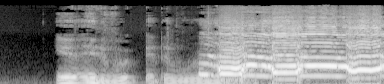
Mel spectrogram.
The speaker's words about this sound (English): And you'd be doing that scream you always do. But a longer one. Can you do it? Can you do a longer one? No.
